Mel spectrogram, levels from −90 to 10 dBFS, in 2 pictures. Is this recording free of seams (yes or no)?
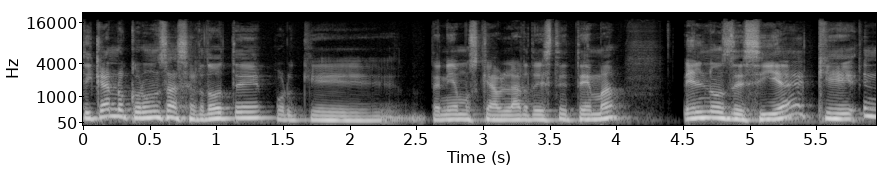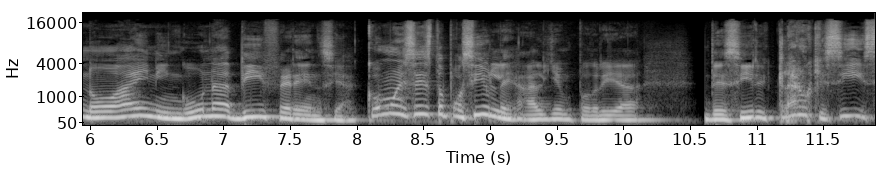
no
